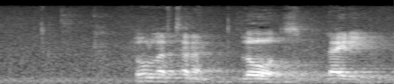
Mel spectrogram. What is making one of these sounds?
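A young man speaks formally into a microphone in an echoing hall.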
